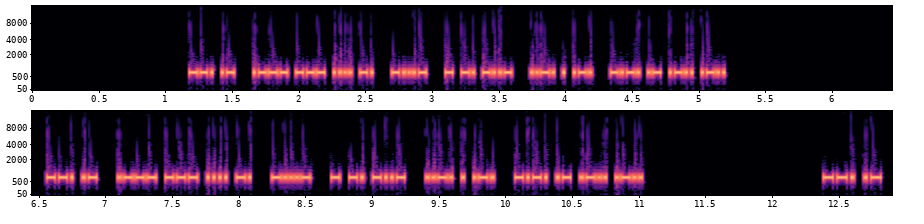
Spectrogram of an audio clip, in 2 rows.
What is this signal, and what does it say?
Morse code, heard as a keyed tone, about 57 wpm, 700 Hz. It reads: GA JOHN <BT> TNX FER CALL GA JOHN <BT> TNX FER CALL GA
